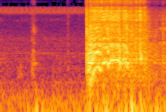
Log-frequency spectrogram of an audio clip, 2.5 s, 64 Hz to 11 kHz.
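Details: Scag Tiger Cub 48" commercial zero-turn mower with start and stall problem, fuel pump confirmed pumping: silence, then a short loud burst of starter cranking that fades without the engine catching; cranking, no start.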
